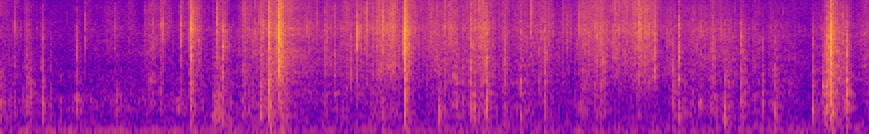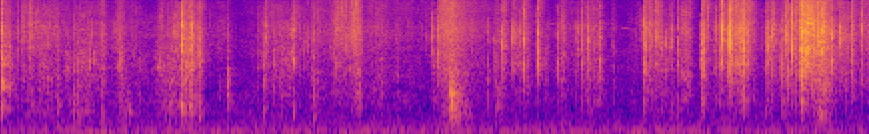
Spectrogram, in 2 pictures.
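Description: A foil wrapper crinkles and rustles in someone's hands.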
